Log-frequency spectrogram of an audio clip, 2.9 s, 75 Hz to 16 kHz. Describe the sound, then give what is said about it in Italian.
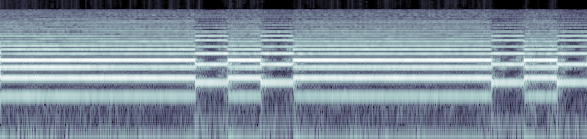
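A loud ambulance siren, played at its normal pitch, wails steadily, its pitch stepping up and down in quick wavering bursts before holding a long tone, with no voices. “Cosa succede alla nostra ambulanza se alziamo il pitch del 3%? Ecco, questo è il pitch normale.”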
